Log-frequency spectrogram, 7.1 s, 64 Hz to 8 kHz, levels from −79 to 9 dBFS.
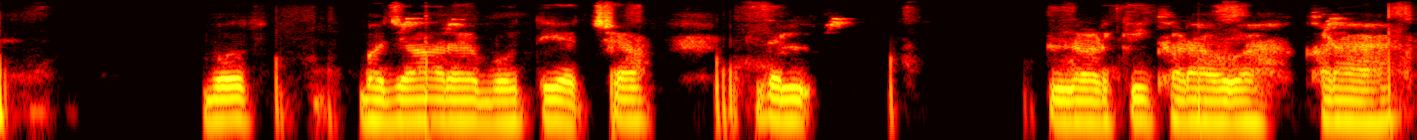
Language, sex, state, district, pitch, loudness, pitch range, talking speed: Hindi, male, Bihar, Araria, 130 Hz, -15 LUFS, 125-130 Hz, 125 wpm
